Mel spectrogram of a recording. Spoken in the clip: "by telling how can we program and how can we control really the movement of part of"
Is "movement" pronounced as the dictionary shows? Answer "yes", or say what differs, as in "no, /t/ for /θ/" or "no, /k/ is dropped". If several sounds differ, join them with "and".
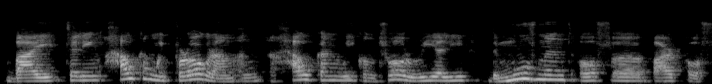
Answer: yes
